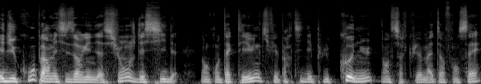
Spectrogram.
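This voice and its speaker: Talking at a very fast pace, a man with a medium pitch, ordinary pitch variation and a dark, mellow tone is heard on a very clean recording with a silent background. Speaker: YouTuber, aspiring MMA announcer. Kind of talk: vlog narration. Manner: loud.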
